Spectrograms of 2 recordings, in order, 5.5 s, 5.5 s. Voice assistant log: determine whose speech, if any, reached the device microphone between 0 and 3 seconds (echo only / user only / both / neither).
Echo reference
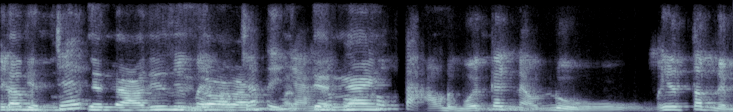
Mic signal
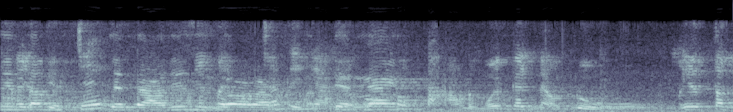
echo only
